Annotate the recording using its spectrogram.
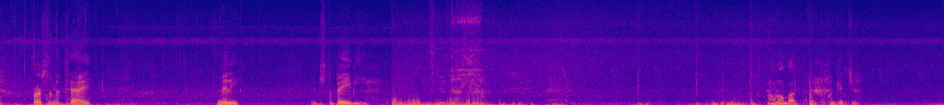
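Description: A fish splashes and thrashes in shallow water close by.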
